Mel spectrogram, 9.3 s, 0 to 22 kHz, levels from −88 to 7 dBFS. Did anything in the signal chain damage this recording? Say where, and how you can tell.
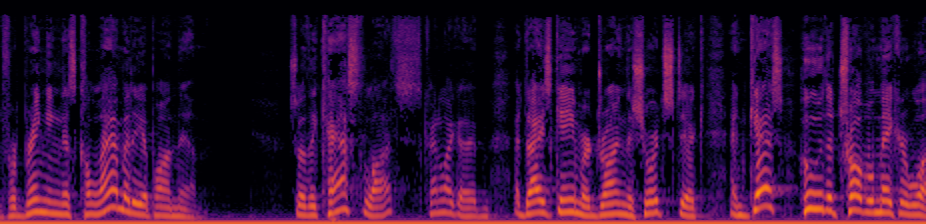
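Yes, there's a DC offset running through the whole speech clip, sitting at about −30 dBFS. You won't hear it as such. It shows up as the waveform shifted away from zero the entire time and as a steady lump of energy right at 0 Hz. That points to the analogue front end or the converter: a biased input stage or an uncorrected ADC leaking a constant voltage in, which quietly eats headroom on one side.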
